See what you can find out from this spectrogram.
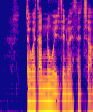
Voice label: "nwyf", welsh

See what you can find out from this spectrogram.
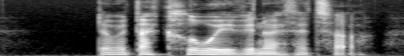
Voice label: "clwyf", Welsh

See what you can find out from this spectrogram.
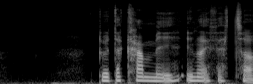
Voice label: "camu", Welsh

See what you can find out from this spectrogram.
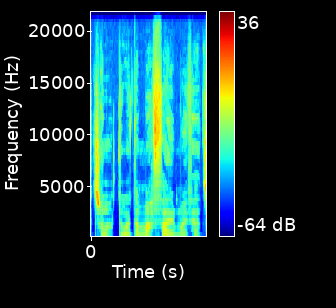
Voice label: "mathau", Welsh

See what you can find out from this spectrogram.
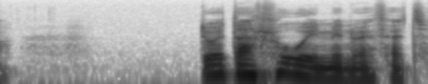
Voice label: "rhwym", Welsh

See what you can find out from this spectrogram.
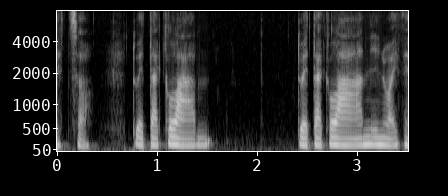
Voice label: "glan", Welsh

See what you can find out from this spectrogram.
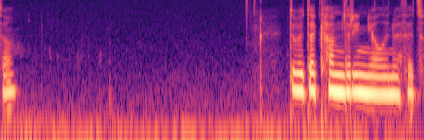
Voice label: "camdriniol", Welsh

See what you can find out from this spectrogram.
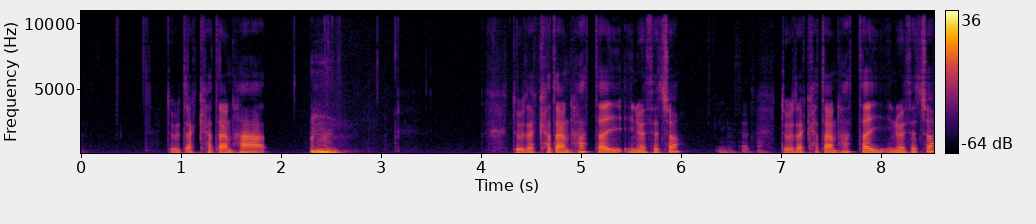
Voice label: "cadarnhadau", Welsh

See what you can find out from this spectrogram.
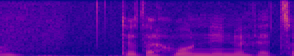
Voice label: "hwn", Welsh

